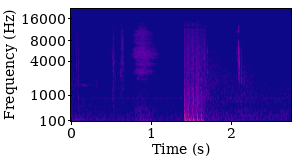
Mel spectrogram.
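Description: Gunfire in Fortnite, a few short bursts of clicks and shots, one loud blast near the middle, heard up close in a quiet soft-spoken gaming setting.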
